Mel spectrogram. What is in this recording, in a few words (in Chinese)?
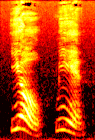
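"右面" Mandarin Chinese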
